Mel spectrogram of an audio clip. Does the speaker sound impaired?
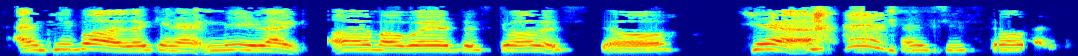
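Yes: cerebral palsy; present from birth.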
